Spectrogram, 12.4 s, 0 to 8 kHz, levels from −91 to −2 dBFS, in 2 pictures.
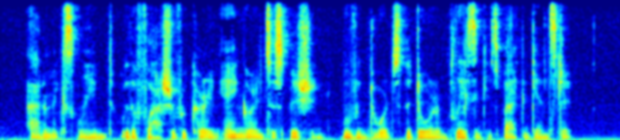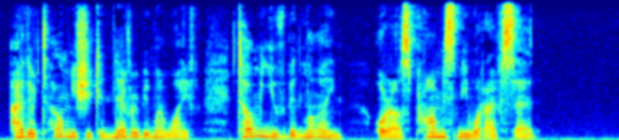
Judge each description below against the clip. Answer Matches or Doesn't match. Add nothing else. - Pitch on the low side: Doesn't match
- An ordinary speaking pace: Matches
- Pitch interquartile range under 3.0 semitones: Matches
